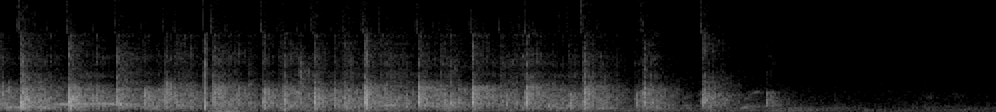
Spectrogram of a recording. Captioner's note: clapping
